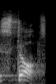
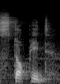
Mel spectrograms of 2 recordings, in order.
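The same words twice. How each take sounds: First: The ending is a short t sound, one syllable. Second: The ending is an extra syllable, two syllables. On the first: The speaker calls it right. "can we say stopped" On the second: The speaker calls it wrong. "not stopped"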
